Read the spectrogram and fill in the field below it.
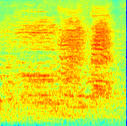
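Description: A group of young children sing together.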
